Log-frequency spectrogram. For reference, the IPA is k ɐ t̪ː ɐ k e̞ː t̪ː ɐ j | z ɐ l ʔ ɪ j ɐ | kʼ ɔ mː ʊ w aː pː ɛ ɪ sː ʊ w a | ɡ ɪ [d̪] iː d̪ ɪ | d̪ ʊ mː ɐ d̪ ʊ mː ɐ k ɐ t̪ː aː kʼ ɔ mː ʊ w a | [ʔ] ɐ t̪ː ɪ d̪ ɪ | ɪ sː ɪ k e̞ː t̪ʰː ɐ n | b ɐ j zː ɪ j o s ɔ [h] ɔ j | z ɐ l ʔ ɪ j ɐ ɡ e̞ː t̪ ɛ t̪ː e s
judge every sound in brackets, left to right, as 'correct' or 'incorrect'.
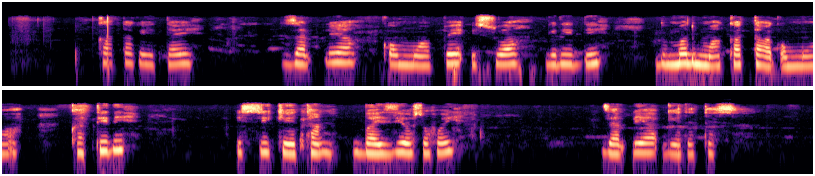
correct, incorrect, correct

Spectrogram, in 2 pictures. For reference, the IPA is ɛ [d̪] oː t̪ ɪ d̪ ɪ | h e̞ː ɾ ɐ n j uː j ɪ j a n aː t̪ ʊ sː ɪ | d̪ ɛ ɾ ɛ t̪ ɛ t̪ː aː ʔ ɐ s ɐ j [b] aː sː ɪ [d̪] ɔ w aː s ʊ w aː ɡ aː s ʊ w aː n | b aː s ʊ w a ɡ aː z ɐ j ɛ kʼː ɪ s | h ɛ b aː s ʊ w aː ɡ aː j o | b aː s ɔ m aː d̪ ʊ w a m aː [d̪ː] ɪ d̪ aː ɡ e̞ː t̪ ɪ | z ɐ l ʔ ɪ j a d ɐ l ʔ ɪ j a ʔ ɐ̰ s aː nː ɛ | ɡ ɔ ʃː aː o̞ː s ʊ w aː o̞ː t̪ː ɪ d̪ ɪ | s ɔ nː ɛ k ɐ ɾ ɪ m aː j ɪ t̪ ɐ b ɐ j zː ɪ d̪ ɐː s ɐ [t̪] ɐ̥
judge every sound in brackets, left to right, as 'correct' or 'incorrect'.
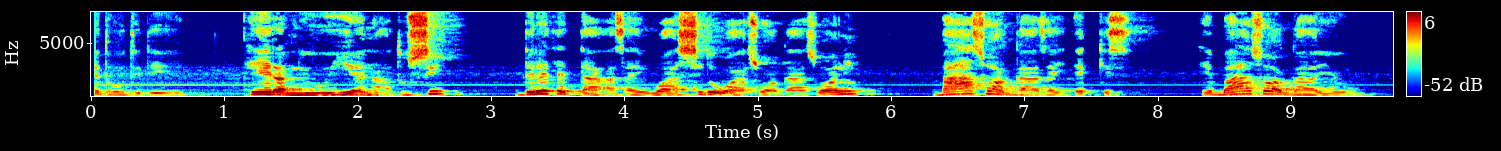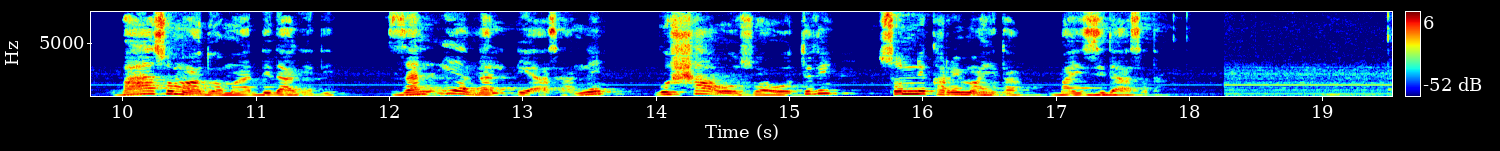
incorrect, incorrect, correct, correct, correct

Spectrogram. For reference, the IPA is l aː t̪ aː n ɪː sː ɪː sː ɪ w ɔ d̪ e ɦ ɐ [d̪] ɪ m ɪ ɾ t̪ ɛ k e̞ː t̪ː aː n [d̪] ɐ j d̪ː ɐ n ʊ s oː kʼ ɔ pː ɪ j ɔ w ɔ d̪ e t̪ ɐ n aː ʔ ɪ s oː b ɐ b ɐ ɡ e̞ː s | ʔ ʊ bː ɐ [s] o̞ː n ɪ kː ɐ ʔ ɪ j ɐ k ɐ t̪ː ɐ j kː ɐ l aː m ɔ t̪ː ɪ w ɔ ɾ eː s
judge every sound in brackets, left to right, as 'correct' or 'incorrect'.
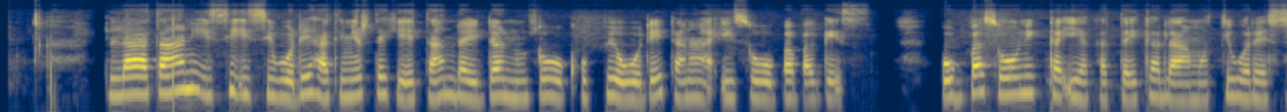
incorrect, correct, correct

